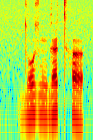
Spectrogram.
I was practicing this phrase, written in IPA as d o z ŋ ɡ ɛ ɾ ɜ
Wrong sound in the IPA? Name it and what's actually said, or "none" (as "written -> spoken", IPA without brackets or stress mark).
ɾ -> tʰ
